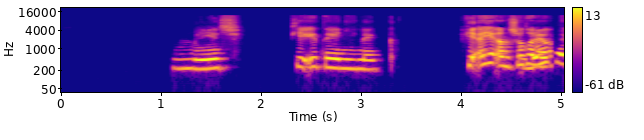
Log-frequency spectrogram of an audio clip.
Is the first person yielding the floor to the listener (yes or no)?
no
